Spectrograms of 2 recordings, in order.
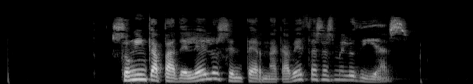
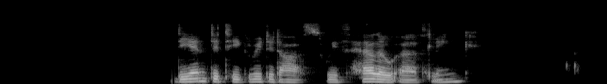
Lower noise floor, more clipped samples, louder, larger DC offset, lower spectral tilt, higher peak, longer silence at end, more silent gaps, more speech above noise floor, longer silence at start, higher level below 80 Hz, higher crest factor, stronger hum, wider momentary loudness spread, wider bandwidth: second, -79 dBFS vs under -90 dBFS; neither; first, -23 LUFS vs -26 LUFS; neither; second, -4 dB/octave vs -7 dB/octave; first, -2 dBFS vs -8 dBFS; second, 0.65 s vs 1.35 s; neither; second, 58 dB vs over 65 dB; second, 1.1 s vs 1.75 s; second, -76 dBFS vs -70 dBFS; about the same, 22 dB vs 20 dB; neither; about the same, 13 LU vs 13 LU; first, 11 kHz vs 7.2 kHz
